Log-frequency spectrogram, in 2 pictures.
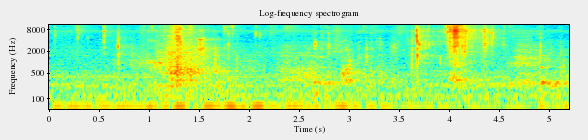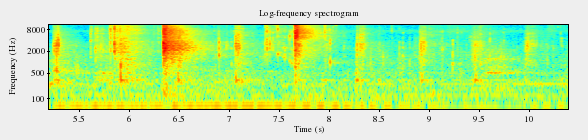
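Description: Close-miked eating of dal and rice: irregular wet chewing and mouth clicks, with a few louder sharp crunchy bites about four, six and a half, and eight seconds in.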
